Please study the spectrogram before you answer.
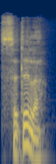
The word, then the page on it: cedilla: British English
